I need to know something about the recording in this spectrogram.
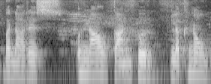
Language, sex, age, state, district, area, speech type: Sindhi, female, 45-60, Uttar Pradesh, Lucknow, urban, spontaneous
